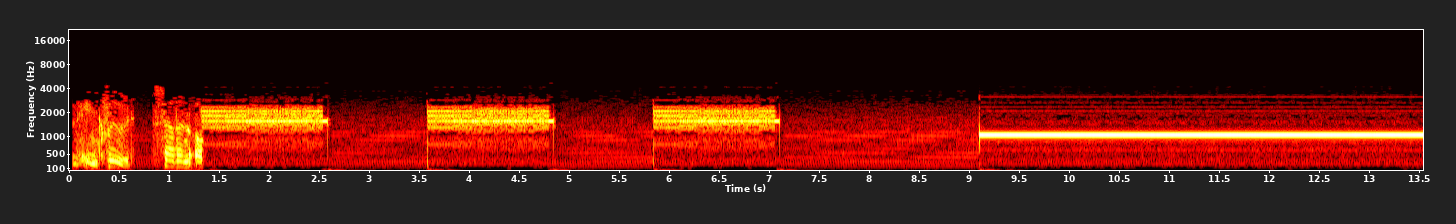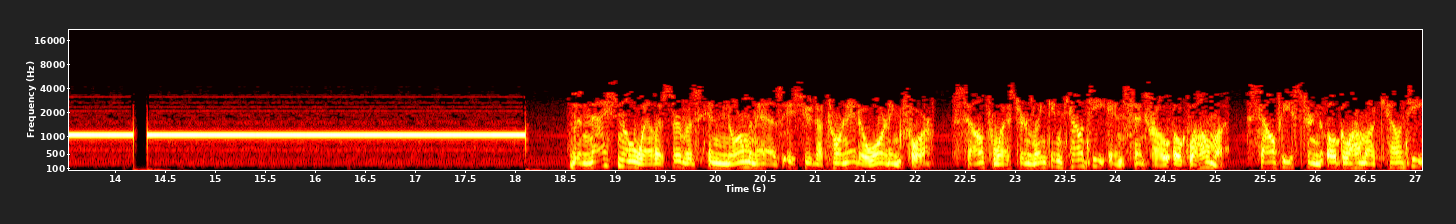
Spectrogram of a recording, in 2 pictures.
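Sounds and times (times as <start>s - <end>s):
steady warning alarm tone: 1.2s - 2.6s, 3.6s - 7.2s.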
